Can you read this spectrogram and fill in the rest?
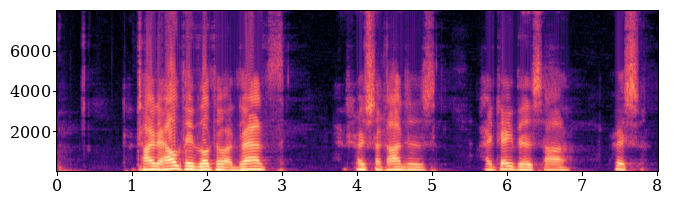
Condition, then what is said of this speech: Stroke. And I don't know if you can understand what I say.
